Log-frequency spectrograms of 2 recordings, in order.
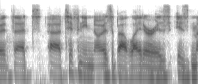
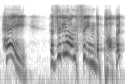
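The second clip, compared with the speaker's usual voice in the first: higher-pitched acted question; mock casual wondering. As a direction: call out a sudden mock query. Acting the family noticing too late.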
